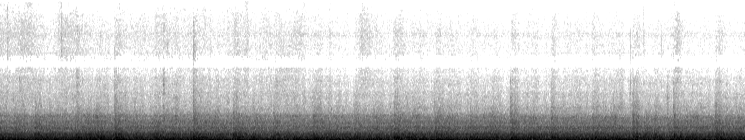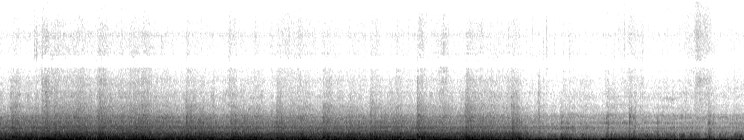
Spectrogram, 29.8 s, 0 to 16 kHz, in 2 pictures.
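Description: Express train running at speed, heard from inside the carriage: a steady rumble of wheels on rails with many faint clicks. About 25 seconds in, the higher part of the noise drops away and it gets slightly quieter.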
